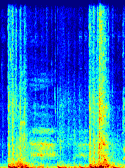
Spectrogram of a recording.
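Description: Gunfire from a trap in Watch Dogs Legion, with two bursts of rapid, loud shots and clattering mechanical noise between them and no talk.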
